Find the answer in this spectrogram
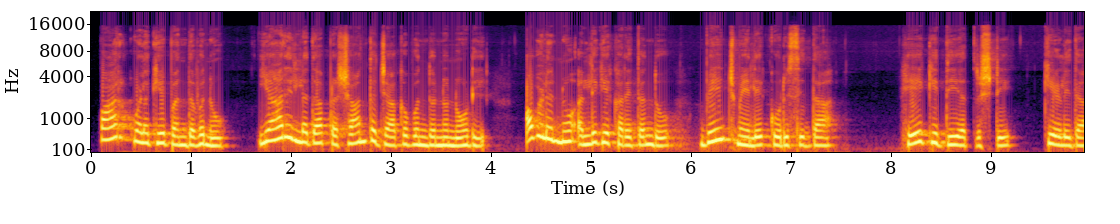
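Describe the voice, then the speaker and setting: Woman narrating a story, mellow voice. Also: medium pitch. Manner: reads all characters' dialogue in her own voice, gently expressive.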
